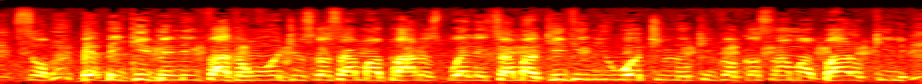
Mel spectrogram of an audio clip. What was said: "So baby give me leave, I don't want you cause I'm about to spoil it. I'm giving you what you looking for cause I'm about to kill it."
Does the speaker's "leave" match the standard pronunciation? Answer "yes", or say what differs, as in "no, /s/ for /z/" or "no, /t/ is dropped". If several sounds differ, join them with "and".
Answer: no, /f/ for /v/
